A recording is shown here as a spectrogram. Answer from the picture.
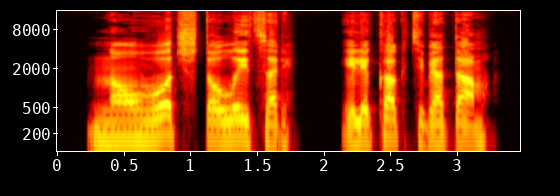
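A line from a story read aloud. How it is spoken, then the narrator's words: Roaring. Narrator (Russian): проревел разрыватель трупов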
